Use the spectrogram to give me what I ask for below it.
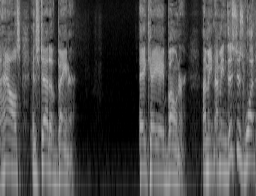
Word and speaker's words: Boehner: of his real name, Boner. I don't know. I mean, that's how it's pronounced. It's German. It's Boner.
